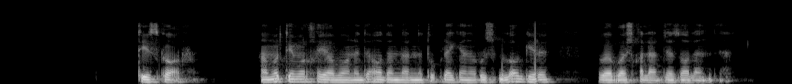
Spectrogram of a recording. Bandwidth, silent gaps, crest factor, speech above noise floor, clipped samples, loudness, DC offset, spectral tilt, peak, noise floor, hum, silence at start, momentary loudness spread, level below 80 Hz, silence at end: 7.2 kHz; 2.50-2.54 s; 18 dB; 59 dB; under 0.1%; -19 LUFS; under 0.1%; -8.5 dB/octave; -2 dBFS; -77 dBFS; none; 1.4 s; 8 LU; -48 dBFS; 0.6 s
